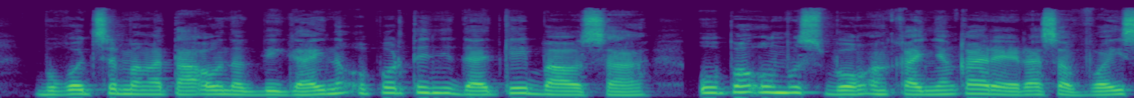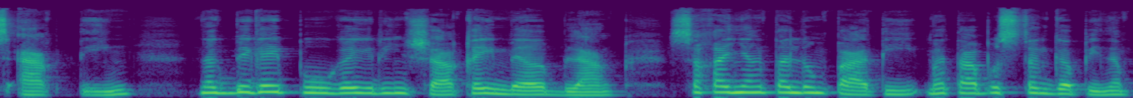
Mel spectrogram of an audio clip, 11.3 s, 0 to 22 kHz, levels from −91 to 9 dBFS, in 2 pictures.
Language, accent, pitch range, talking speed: Filipino, native, 145-205 Hz, 155 wpm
